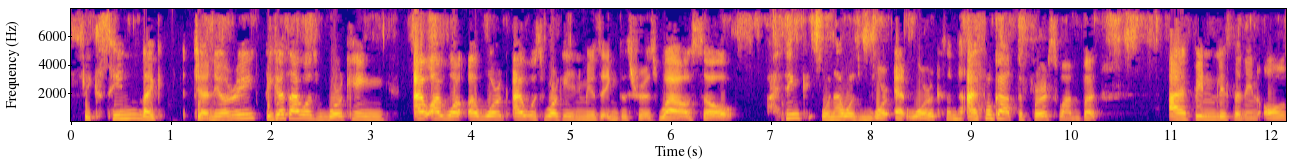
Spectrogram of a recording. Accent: Taipei, Taiwan; Yeah, I'm from Taipei.

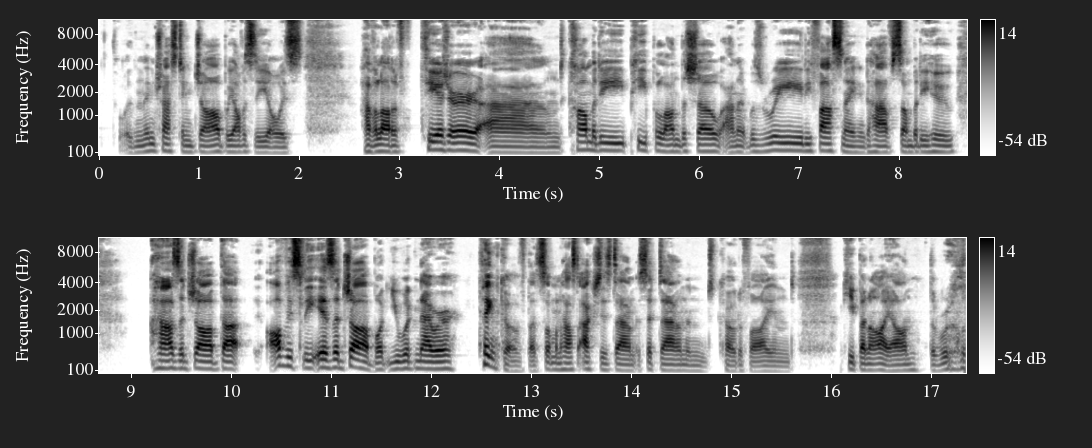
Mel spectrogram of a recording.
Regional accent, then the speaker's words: Ireland; That, as an Irish person, that seems to be what cricket is mainly about, is sitting in the sunshine, getting progressively more sunburnt and more drunk.

